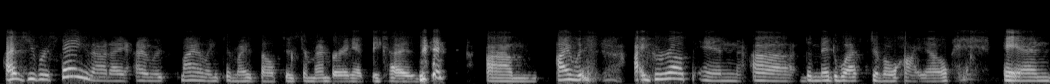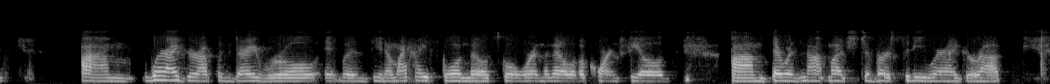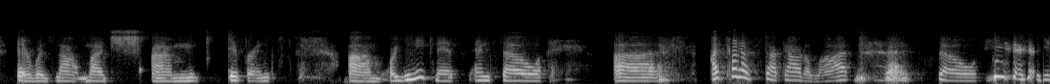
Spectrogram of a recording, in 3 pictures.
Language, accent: English, American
